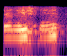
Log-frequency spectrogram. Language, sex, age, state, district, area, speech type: Telugu, female, 18-30, Andhra Pradesh, Chittoor, rural, conversation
